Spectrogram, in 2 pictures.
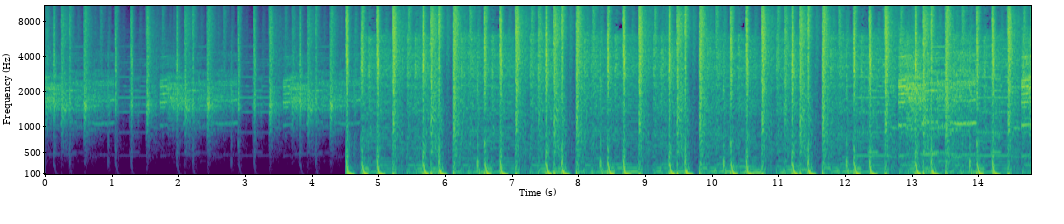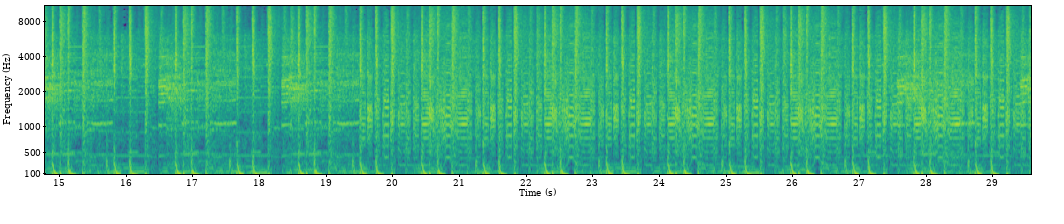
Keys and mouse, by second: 2.6 i, 7.6 a, 8.1-8.5 middle drag.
